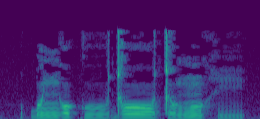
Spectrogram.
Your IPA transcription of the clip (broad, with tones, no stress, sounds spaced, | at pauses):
ɓ ʊ˦ ɲ o˦˨ k uː˨ d oː˦˨ t ʊ˨ ŋ ũ˦˨ h i˨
